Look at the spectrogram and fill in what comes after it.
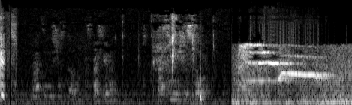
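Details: Kitten meowing indoors: after quiet speech and small scattered noises, one long drawn-out meow starts steady, steps up in pitch partway through, then holds level, over a loud steady background hum.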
